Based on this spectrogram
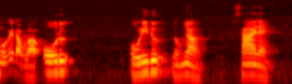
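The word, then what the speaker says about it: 降りる: Đúng rồi, oriru. Và số 4, đây là chữ di. Chữ di này đọc là utsuru.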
